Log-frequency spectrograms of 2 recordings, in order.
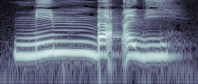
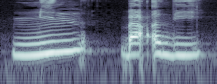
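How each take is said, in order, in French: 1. Le premier mot se termine par un son m. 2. Le premier mot se termine par un son n. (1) "Il faut lire mim ba'di" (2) "Il ne faut surtout pas lire min ba'di"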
